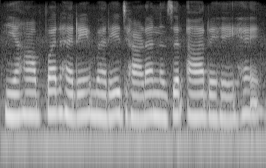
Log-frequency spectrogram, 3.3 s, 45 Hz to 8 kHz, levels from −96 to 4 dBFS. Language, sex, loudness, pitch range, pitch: Hindi, female, -15 LUFS, 215-230 Hz, 225 Hz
